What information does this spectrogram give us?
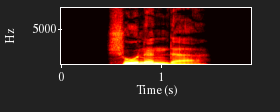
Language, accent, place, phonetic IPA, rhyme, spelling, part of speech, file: German, Germany, Berlin, [ˈʃoːnəndɐ], -oːnəndɐ, schonender, adjective, De-schonender.ogg
- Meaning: 1. comparative degree of schonend 2. inflection of schonend: strong/mixed nominative masculine singular 3. inflection of schonend: strong genitive/dative feminine singular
